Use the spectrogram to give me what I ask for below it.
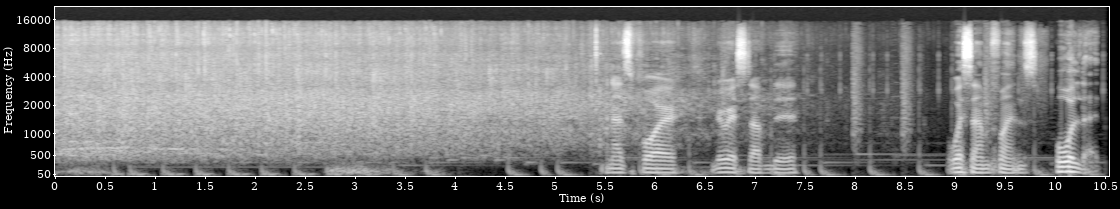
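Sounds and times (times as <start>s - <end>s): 
round of applause: 0.0s - 7.2s
speech: 5.6s - 7.6s, 9.0s - 10.5s.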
